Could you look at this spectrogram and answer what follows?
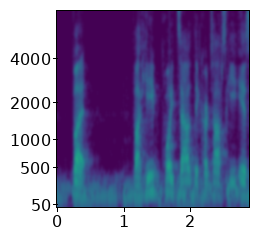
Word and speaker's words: Vahid: V-A-H-I-D. I am assuming that your name is pronounced Vahid. I don't know if it's with the soft H, Vahid, or if it's with a little Vahid, something like that.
